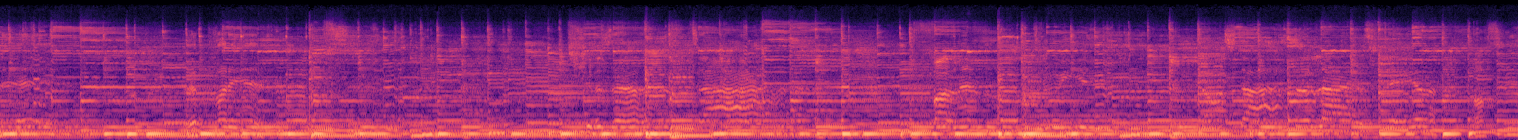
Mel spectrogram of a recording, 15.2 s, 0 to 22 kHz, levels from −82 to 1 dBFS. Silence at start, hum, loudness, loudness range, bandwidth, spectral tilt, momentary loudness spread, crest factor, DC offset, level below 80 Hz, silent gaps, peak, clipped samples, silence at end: 0 s; none; -17 LUFS; 1 LU; 14 kHz; -4 dB/octave; 4 LU; 16 dB; under 0.1%; -56 dBFS; none; -2 dBFS; under 0.1%; 0 s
